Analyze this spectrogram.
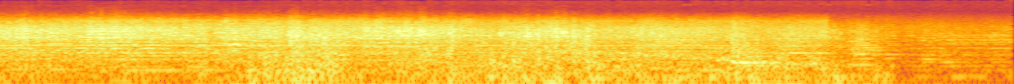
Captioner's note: building crashing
